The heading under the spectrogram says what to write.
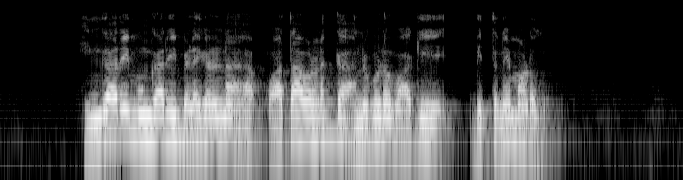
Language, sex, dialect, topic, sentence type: Kannada, male, Dharwad Kannada, agriculture, statement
